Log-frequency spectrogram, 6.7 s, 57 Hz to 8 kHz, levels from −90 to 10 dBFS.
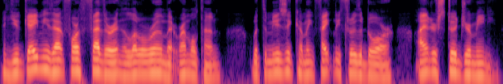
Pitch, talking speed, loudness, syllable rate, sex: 105 Hz, 225 wpm, -18 LUFS, 5.8 syllables/s, male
